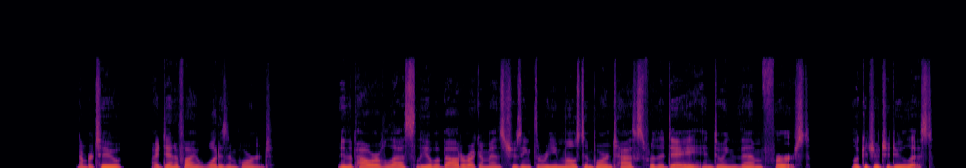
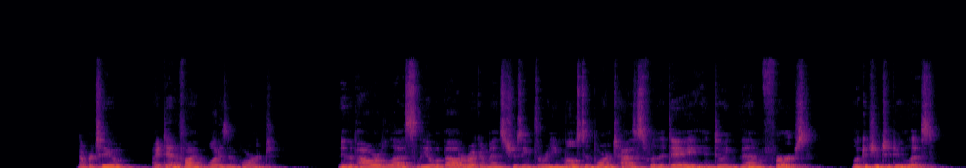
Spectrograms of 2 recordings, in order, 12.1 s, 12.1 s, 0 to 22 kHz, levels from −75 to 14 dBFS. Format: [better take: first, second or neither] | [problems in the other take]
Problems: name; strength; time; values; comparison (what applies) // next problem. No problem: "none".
first | room echo; slight; dies away in 0.4 s // off-mic speech; far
